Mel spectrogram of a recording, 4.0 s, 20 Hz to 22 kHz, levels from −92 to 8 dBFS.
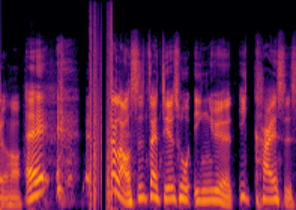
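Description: A loose connection briefly opens between 1.19 and 1.48 s, an intermittent contact: the speech drops out for about 149 ms, crackling at each edge with faint hiss between.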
